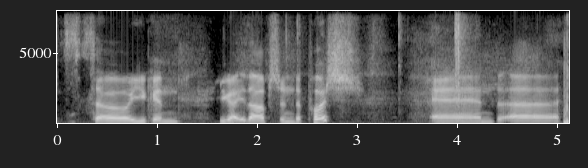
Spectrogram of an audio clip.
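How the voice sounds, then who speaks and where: A man casually narrating a tabletop roleplaying game as game master, halting and thinking aloud in an informal way. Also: lowish voice, little pitch movement, sharp tone, slight background noise.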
